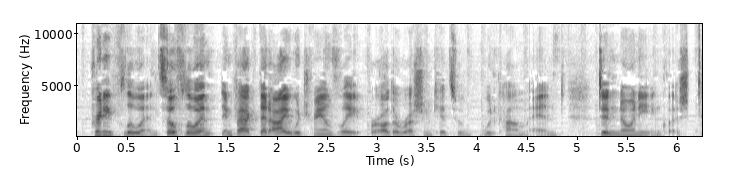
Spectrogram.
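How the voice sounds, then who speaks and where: A woman speaks at a fairly quick pace with lively intonation, music playing in the background. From Los Angeles, US (born Moscow, moved at 5). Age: 30s. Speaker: video creator and stand-up comedian. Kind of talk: casual personal talk to camera. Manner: casual, conversational.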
